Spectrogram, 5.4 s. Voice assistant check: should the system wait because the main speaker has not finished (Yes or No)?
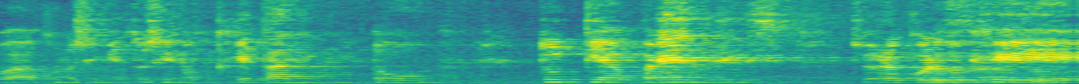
Yes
